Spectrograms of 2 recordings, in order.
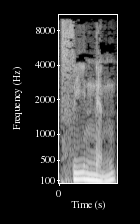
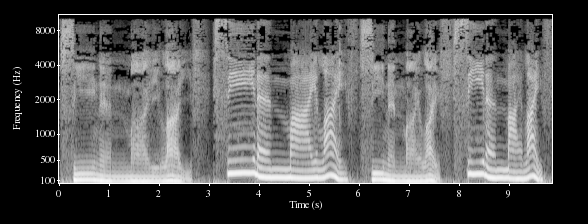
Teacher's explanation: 这两个 N 的音都是需要动舌尖的舌尖顶着上颚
